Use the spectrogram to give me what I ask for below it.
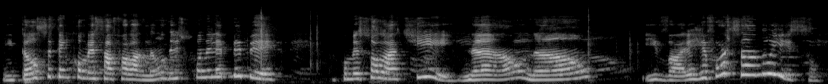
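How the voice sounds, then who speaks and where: A woman's voice: high-pitched, big pitch swings, a little fast, fairly bright tone. A woman from Brazil, a guest on a live stream, explaining dog care casually and often checking in with her listener. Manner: explanatory, uses many tag questions. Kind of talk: casual advice in a live interview.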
